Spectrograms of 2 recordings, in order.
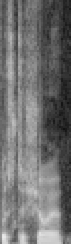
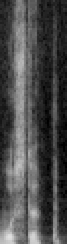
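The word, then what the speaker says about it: Worcestershire: city of wer as well but yeah it's wer sh or Worcester uh how do you say it sh I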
